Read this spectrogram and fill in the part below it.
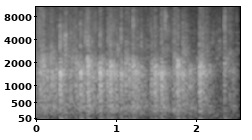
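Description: A crowd applauds at a moderate distance, a steady wash of clapping hands with no voices over it.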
